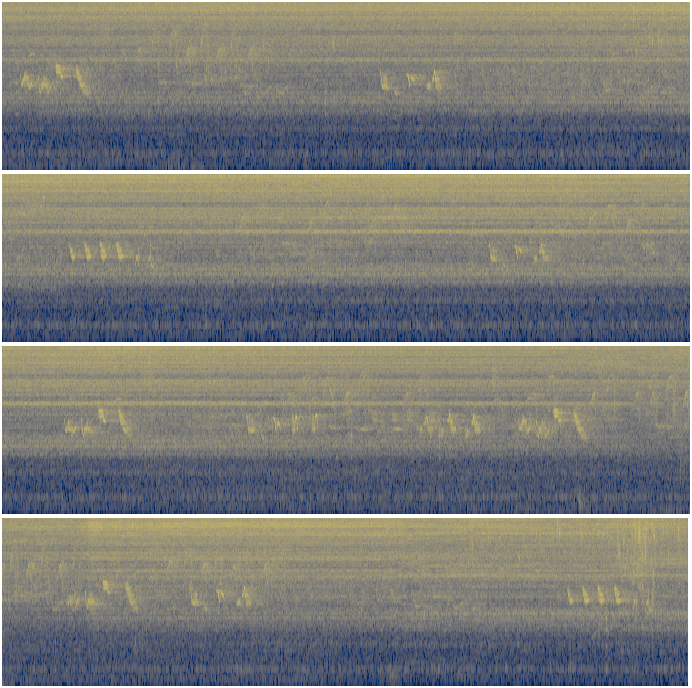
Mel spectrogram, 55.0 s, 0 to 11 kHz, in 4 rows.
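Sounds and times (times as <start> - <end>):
water trickling from fountain: 0.0 - 55.0.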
